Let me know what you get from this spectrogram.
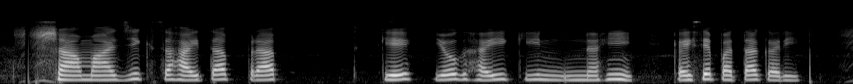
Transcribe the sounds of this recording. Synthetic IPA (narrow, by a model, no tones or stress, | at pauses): ʃaːmaːd͡ʒɪksəɦaːɪt̪apɾaːp̚t̪ | ke | joːɡɦəikinəɦĩ | kɛɪsepɐt̪akɐɾiː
